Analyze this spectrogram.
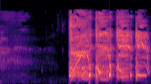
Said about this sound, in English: Yeah, I needed to cough. That's weird. Like, for every time we say room tone, you make noise. You can't get mad at me for coughing. I had a tickle.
